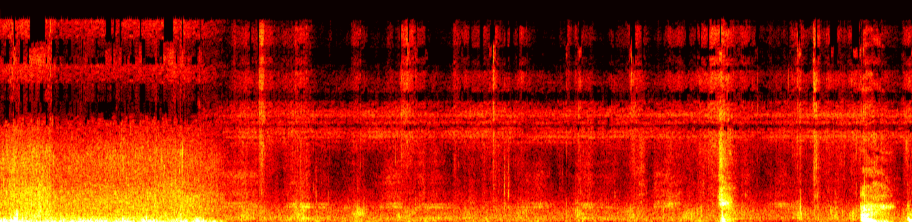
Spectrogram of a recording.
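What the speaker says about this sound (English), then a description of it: "Oh, that wind is chilly though." A chilly wind at a shallow lakeshore in Pictured Rocks National Lakeshore buffets the microphone in a loud, rough burst for about two seconds, then drops to a quiet outdoor hush with a few faint knocks.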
